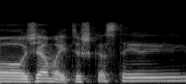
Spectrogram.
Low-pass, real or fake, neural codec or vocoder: 7.2 kHz; real; none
